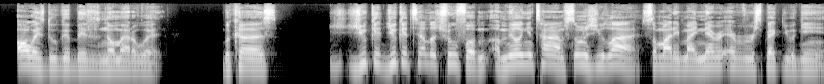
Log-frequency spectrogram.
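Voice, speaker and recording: A man with a Louisiana accent speaks very fast in a fairly high pitch with ordinary pitch variation, on a very clean recording with a silent background. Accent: Louisiana Southern US. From Monroe, northern Louisiana. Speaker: music producer. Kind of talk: casual interview chat. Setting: studio.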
